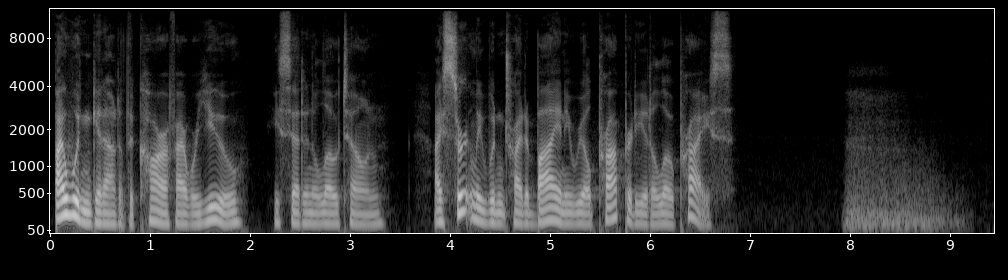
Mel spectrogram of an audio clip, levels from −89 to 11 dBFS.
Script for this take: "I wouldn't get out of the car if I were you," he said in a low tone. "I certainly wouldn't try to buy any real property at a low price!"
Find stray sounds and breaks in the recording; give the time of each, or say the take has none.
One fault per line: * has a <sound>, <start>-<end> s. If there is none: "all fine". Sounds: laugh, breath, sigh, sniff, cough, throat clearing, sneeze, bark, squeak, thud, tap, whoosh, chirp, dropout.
* has a sigh, 7.9-9.2 s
